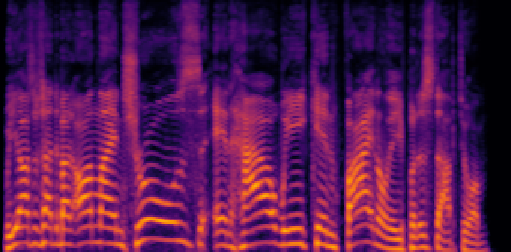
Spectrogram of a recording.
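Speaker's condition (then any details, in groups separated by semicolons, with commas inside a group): No condition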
